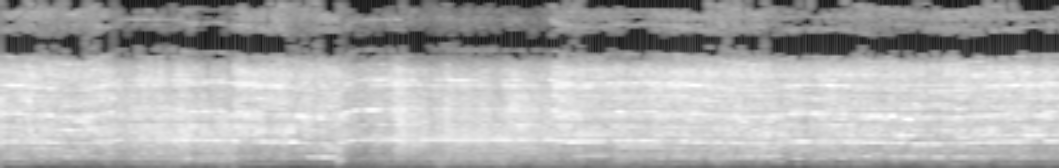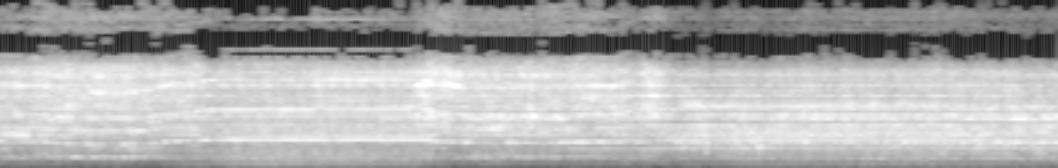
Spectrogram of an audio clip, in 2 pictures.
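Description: Table saw ripping a long redwood board lengthwise to straighten its warped edge. The saw runs steadily under load with a high whine that wavers slightly in pitch as the board is fed through.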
